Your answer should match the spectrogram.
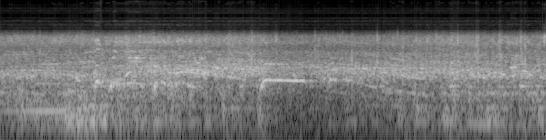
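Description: Wrestling arena crowd in a low-quality handheld recording: a steady, dense crowd din with individual voices shouting and calling out over it.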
